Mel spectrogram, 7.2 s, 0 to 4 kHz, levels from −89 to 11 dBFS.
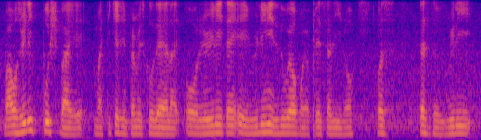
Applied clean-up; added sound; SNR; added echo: none; none; none; none.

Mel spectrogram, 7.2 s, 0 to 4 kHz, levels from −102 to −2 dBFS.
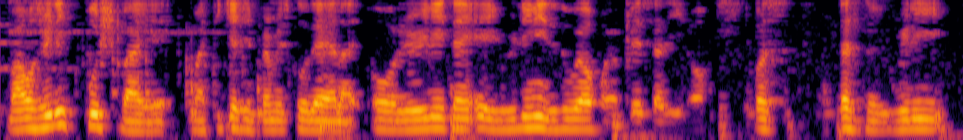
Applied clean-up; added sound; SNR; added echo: classical method Wiener filter.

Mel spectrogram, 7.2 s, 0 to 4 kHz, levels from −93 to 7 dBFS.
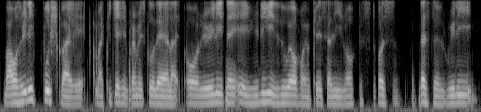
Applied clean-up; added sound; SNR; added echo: neural diffusion model UNIVERSE++.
